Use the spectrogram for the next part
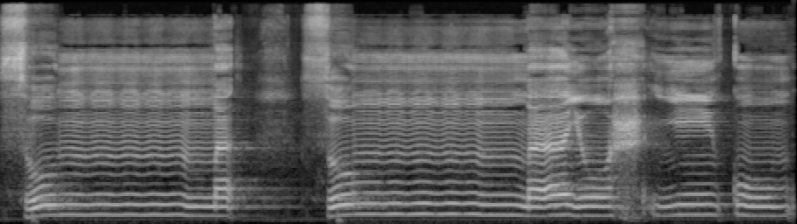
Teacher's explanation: mim tasdid dengungkan dua harakat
